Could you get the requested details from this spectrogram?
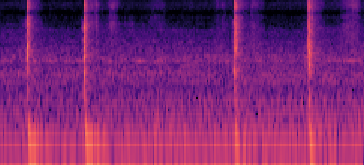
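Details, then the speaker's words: Trailer tire struck with gloved fist: four sharp thumps with a crisp, lighter ping and bounce, unlike the dull thud of the flat tire beside it; normal tire inflation. "It's a lot, kind of a lighter ping. It's got more bounce to it."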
